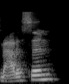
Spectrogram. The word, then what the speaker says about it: Maddisun: about it and I just say that it's Madison and like a lot of people just pronounce it like that and I I kind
